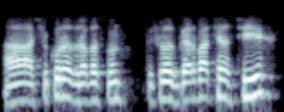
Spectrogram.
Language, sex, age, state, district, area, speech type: Kashmiri, male, 45-60, Jammu and Kashmir, Ganderbal, rural, conversation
